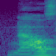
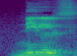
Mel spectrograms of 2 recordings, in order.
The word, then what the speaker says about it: Nils: Marvin Gaye, Duke Ellington, Niles Lofgren. Or is it Nils? Nils Lofgren. There's no E.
